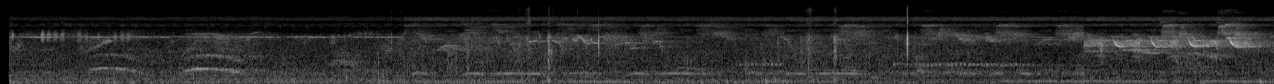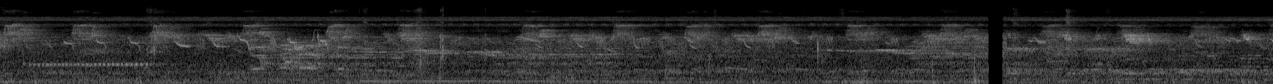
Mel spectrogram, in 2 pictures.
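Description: Birds chirping over steady outdoor background noise, the calls coming thickest about halfway through.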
